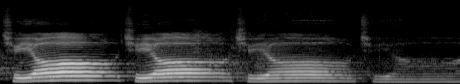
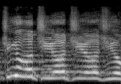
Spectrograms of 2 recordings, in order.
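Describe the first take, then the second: First: It gets slower and slower toward the end. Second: It is said at a steady pace.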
